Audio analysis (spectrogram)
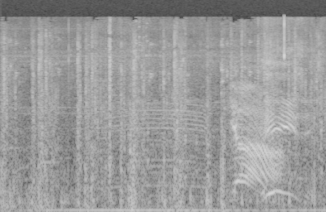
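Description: Horse hooves clip-clop in a steady walking rhythm in Red Dead Redemption over a low constant hum, with a short whinny-like cry near the end.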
